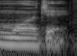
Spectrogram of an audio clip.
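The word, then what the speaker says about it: mangez: ভু দিয়ে যখন আমরা একটা সাবজেক্ট ভার্ব চেঞ্জ করব, তখন ভার্বের শেষে জেড বসে, আর এটা উচ্চারণ হবে তখন ভু মজে, ভু মজে দু হি।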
